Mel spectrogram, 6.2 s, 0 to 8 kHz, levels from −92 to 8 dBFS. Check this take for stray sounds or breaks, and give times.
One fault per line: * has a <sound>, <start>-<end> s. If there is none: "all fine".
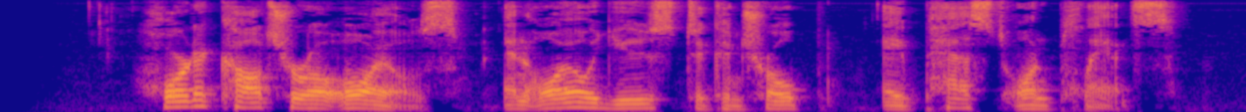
all fine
